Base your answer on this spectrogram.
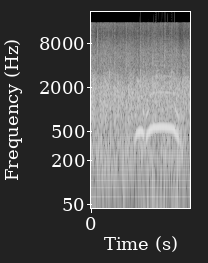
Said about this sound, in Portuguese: Por favor, uma salva de palmas!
